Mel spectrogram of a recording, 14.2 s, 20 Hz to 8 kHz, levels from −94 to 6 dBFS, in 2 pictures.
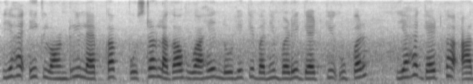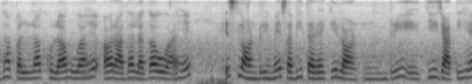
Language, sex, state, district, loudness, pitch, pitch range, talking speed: Hindi, female, Maharashtra, Solapur, -16 LUFS, 235 Hz, 220-265 Hz, 160 wpm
